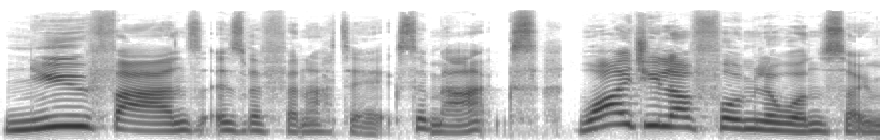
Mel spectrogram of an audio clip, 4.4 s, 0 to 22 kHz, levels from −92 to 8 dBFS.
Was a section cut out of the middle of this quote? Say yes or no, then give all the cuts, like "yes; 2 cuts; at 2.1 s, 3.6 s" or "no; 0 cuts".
yes; 3 cuts; at 1.2 s, 2.1 s, 2.8 s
